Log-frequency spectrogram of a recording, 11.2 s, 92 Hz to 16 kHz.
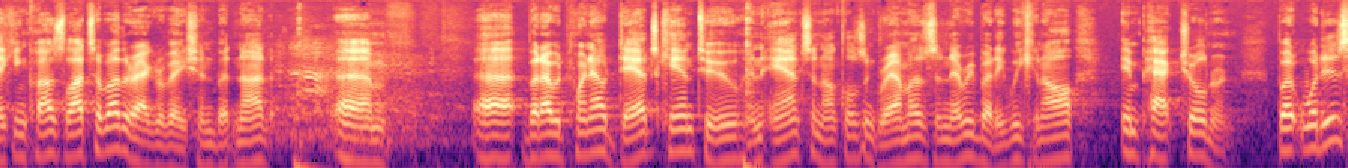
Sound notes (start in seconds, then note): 2.2 laughter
